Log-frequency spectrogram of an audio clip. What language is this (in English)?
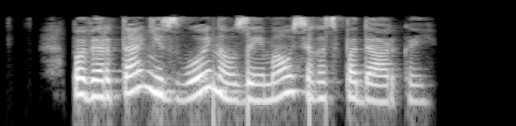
Belarusian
